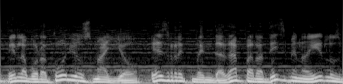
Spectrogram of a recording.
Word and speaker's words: Mallo: Les saludan Amparo e Imelda, las jilguerillas, para decirles: aquí donde canta el gallo está Laboratorios Mayo. Y Mayo se escribe como gallo. LLO Laboratorios Mayo.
